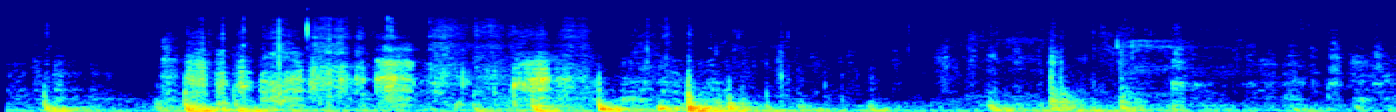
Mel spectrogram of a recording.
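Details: Female Doberman Pinscher indoors, breathing in quick, irregular, breathy panting puffs, more than two per second, with soft snuffling and mouth noises.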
